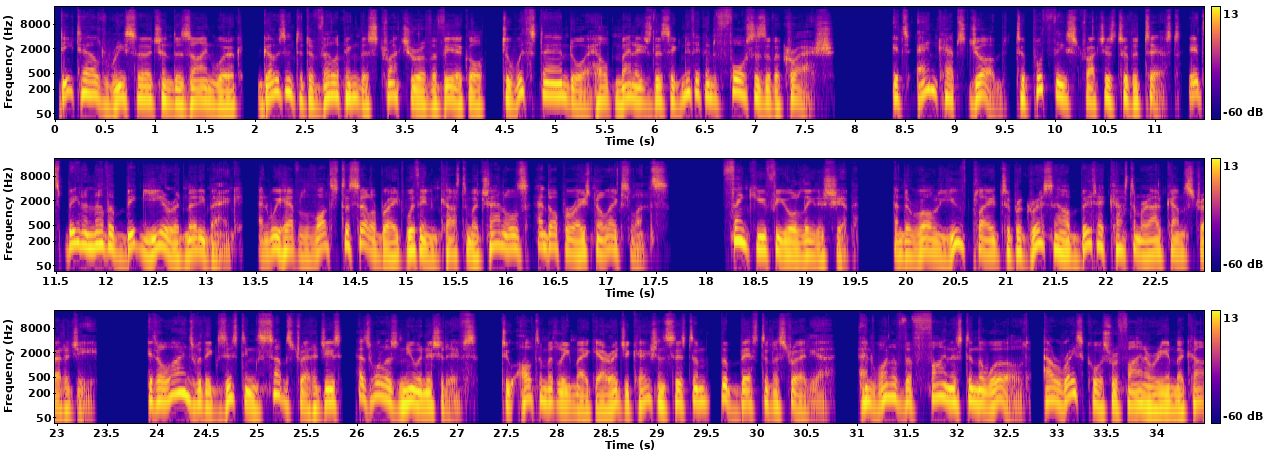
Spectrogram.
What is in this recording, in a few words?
Corporate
